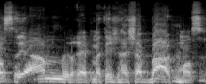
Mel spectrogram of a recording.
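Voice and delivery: fast Egyptian Arabic street talk; quick Egyptian dialect for the listeners who asked for it. Shown as a demonstration. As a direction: rattle it off quickly in an Egyptian accent. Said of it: "les gens qui parlent égyptien".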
